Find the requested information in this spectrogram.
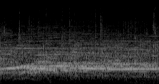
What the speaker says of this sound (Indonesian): Mana tepuk tangannya kepada Nganga?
